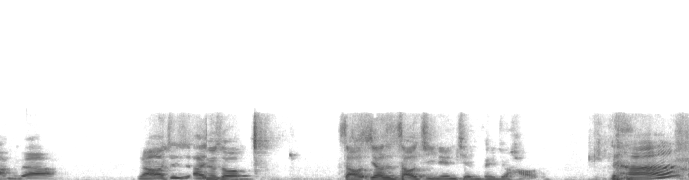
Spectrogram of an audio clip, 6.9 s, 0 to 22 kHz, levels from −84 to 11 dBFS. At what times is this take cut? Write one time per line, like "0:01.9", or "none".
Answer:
0:02.1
